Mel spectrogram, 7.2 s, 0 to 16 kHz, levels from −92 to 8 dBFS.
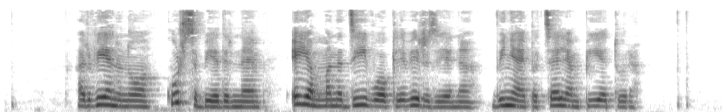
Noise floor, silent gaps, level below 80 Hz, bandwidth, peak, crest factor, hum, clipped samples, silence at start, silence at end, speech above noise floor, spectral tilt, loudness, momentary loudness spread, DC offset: -73 dBFS; none; -66 dBFS; 11.5 kHz; -6 dBFS; 20 dB; none; under 0.1%; 0.8 s; 0.85 s; 50 dB; -4.5 dB/octave; -24 LUFS; 11 LU; under 0.1%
